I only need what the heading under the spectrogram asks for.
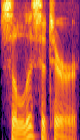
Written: solicitor

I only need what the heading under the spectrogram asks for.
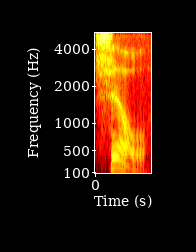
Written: sill

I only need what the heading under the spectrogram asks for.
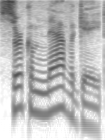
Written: circumnavigate

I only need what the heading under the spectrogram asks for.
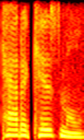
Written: catechismal

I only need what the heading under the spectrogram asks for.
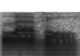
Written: levy

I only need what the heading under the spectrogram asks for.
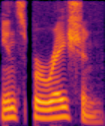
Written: inspiration

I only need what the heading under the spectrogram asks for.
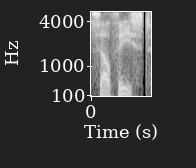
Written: southeast

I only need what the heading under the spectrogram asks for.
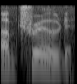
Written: obtrude

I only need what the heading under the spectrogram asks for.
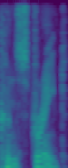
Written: constraint

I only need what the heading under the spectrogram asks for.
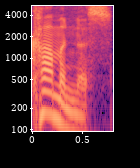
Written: commonness

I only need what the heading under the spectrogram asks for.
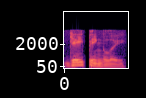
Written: gapingly

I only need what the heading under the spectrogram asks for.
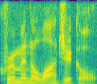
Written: criminological

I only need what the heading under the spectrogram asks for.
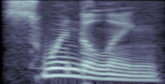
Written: swindling

